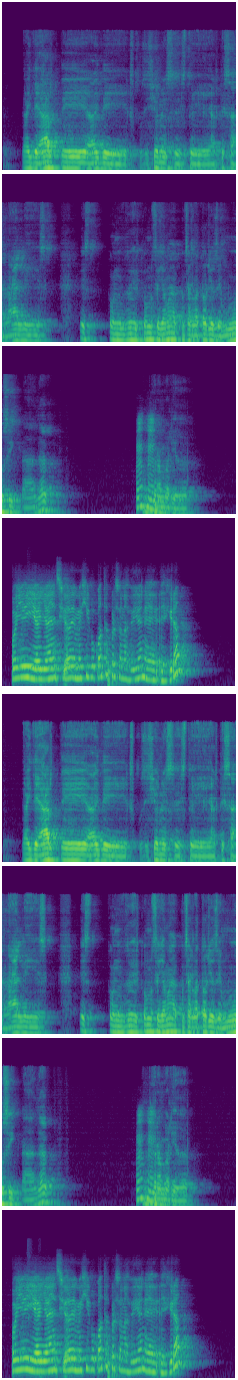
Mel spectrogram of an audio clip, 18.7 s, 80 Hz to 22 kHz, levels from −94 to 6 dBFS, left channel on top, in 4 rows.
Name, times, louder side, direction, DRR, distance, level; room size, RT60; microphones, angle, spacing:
voice 1, 0.4-5.5 6.2-6.4 6.8-10.3 12.2-13.0, right 1 dB, 70° right, 2 dB, 3.4 m, -21 dB
voice 2, 12.0-12.5 14.2-17.6, equal, 5° left, 2 dB, 2.6 m, -18 dB
24.5 x 22.5 x 7.2 m, 0.73 s
head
